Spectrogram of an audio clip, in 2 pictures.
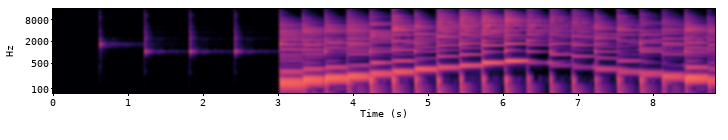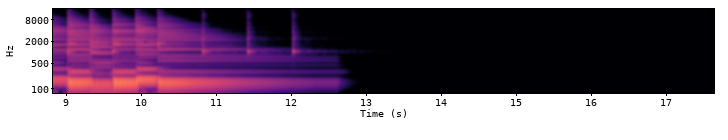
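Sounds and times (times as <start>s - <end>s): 
G minor pentatonic melody: 3.0s - 12.6s.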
